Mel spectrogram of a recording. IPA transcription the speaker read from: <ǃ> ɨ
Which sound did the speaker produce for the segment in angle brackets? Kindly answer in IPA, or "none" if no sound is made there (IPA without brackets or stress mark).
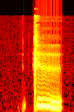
t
